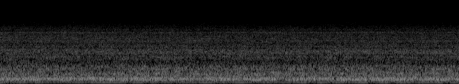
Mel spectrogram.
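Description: Steady low hum of background room noise, with no other sound standing out.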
